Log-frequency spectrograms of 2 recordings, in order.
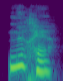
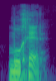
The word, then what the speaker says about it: mujer: We tip here, all words that end in R in Spanish, virtually all words that end in R in Spanish, are stressed on the final syllable. So it wouldn't be mujer, but mujer. Mujer.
